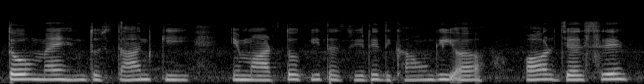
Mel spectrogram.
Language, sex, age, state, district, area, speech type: Urdu, female, 18-30, Uttar Pradesh, Shahjahanpur, urban, spontaneous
